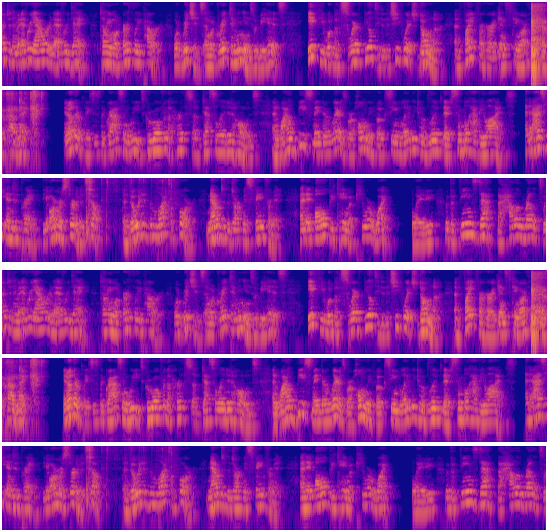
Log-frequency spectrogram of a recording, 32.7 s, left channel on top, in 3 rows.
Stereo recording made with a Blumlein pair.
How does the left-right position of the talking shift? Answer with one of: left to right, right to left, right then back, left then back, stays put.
right then back.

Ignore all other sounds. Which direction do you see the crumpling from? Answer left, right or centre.
centre.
